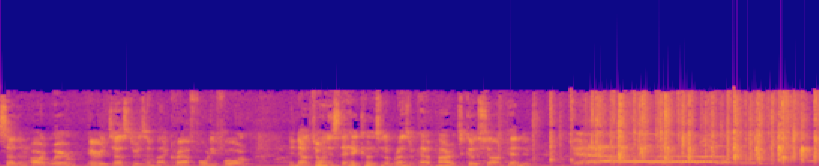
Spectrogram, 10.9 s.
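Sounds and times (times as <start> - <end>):
speech: 0.0 - 8.5
scattered sharp claps: 7.0 - 10.9
long sustained shout: 7.6 - 10.4
crowd cheering after a football victory: 7.6 - 10.9.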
